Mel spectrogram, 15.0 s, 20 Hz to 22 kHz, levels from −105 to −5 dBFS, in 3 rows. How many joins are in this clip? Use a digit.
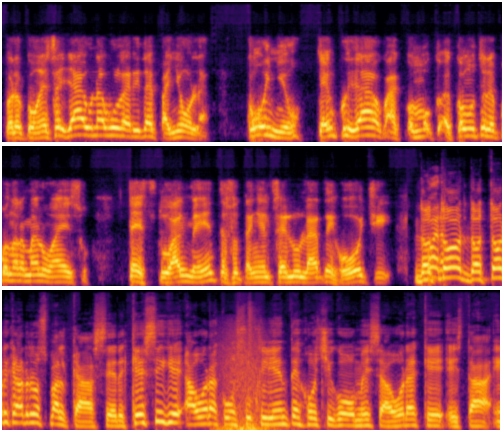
1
